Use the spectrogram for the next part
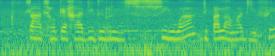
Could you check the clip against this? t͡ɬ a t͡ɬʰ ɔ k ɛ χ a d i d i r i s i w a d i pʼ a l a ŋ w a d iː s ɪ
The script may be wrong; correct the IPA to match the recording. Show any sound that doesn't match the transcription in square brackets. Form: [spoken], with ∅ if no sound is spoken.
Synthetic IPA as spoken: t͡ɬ a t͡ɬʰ ɔ k ɛ χ a d i d i r i s i w a d i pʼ a l a ŋ w a d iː [f] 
